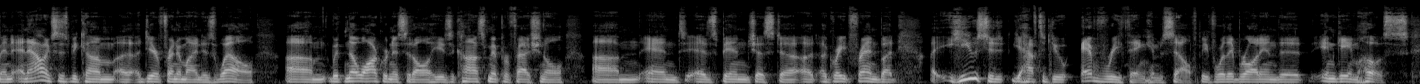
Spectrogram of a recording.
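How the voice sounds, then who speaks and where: A man's voice: mid-range voice, a bit bright. A man talking as an interview guest, telling stories casually with a playful, jokey manner. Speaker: guest, stadium PA announcer. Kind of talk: casual storytelling interview talk.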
